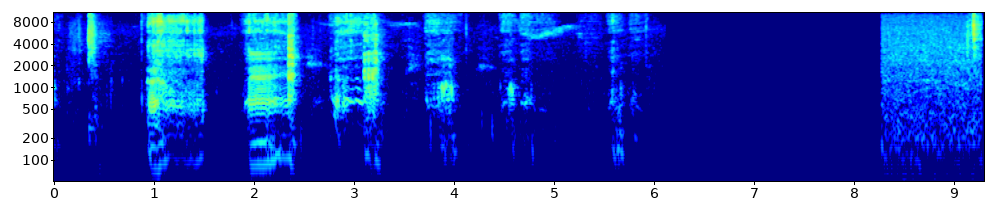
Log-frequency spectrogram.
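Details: A dog makes a run of loud, harsh snorting inhalations about once a second: reverse sneezing.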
